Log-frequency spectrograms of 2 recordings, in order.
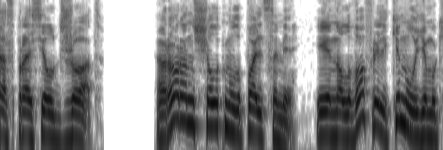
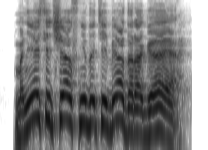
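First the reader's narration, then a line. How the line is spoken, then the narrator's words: Loud. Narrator (Russian): громко сказал Джот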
